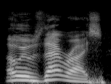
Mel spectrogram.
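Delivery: high, loud teasing daughter; mock daughter voice. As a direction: sing it out like a teasing kid. Daughters quoted mocking dad.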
